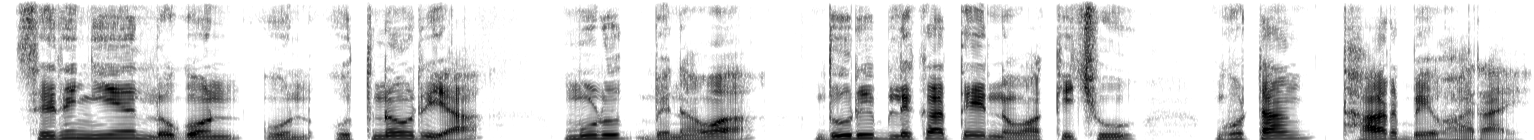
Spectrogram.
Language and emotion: Santali, neutral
